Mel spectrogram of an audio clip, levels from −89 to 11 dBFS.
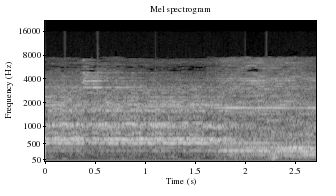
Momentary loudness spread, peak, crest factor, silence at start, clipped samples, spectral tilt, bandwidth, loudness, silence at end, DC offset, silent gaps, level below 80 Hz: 1 LU; -2 dBFS; 12 dB; 0 s; under 0.1%; -3.5 dB/octave; 11 kHz; -13 LUFS; 0 s; 0.9%; none; -46 dBFS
